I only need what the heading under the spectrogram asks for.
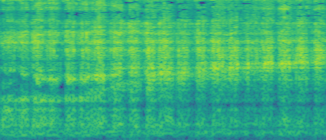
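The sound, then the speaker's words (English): A sound effect of a train approaching: a loud, continuous rasping rush with a quick, regular chugging pulse that holds steady throughout, with no voices. “What was that? The sound of a train approaching.”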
